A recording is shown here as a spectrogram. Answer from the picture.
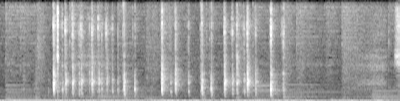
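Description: Typing on a computer keyboard: a quick run of about fifteen keystrokes as a short search query is entered.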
